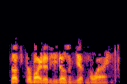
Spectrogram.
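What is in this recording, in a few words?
Incident Tac 2, Scanner audio recording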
